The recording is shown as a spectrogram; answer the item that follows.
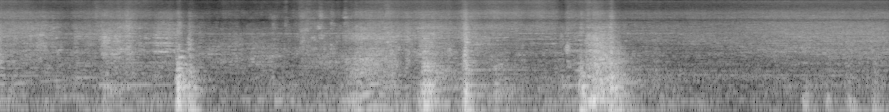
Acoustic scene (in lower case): kitchen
